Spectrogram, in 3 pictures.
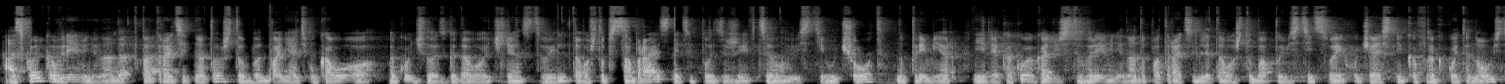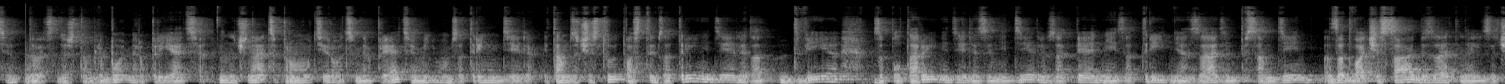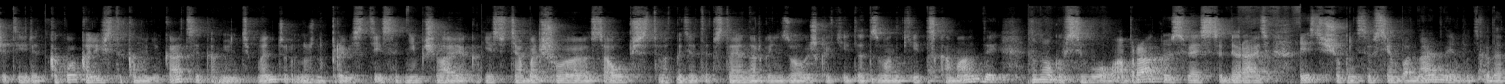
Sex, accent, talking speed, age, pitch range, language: male, native, 160 wpm, 20-39, 80-95 Hz, Russian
